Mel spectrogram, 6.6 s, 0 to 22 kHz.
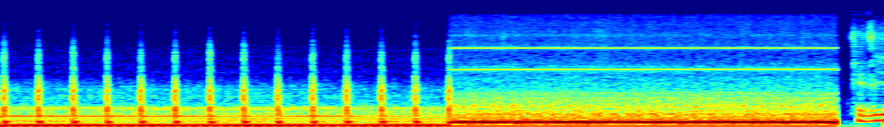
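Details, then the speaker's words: Car dashboard with the AC blower on speeds 2–4: fast even ticking about four per second, then a whirring drone with a thin high whistle, from the glovebox area or the air vents. "صوت مزعج بيصدر من طابلوه السيارة عند تشغيل المكيف. الصوت ده غالبا بيظهر لما تشغل السرعة التانية أو التالتة أو الرابعة من مروحة المكيف،"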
